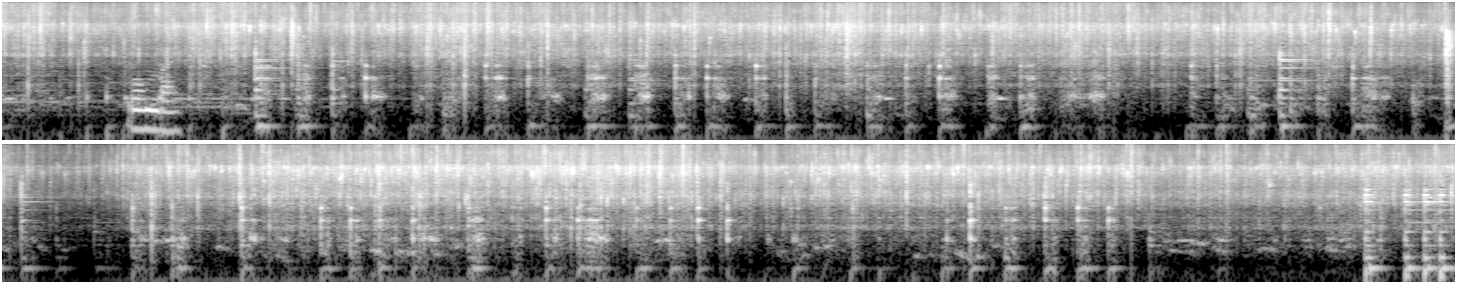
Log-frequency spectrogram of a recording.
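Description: Garlic and red onion sizzling in hot oil in a cast iron skillet, stirred and scraped around the pan with a wooden spoon. There is a single sharp tap about halfway through, and the sizzle is briefly quieter just after it.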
